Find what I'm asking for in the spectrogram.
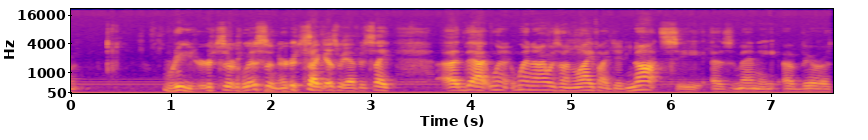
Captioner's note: laughs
